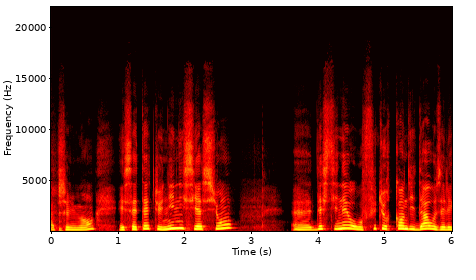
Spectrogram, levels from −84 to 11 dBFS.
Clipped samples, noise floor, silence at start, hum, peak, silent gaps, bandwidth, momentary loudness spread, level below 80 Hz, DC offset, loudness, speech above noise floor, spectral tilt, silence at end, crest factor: under 0.1%; -50 dBFS; 0 s; none; 0 dBFS; none; 13 kHz; 10 LU; -56 dBFS; under 0.1%; -15 LUFS; 36 dB; -5.5 dB/octave; 0 s; 14 dB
